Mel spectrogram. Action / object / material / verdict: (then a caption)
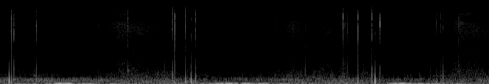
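scrape / glass bottle of bath salts / glass / none. Fingertips and nails slowly rub and scratch the sides of an upright, full glass bath salt bottle. Soft low rubbing runs throughout, broken by bright scratchy swells and short, sharp clicks at irregular intervals.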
